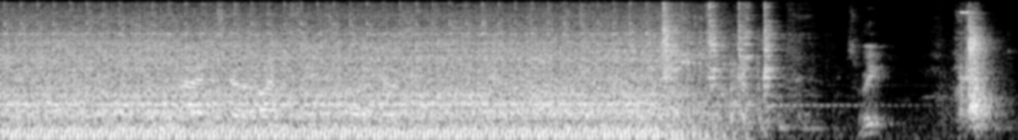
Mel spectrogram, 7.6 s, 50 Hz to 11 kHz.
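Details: 1957 Oliver OC-3 track loader after a new muffler and rain cap were fitted to quiet it; steady, even idle with a fairly soft exhaust beat of about four pulses a second, then the engine shuts down. Normal idle.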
